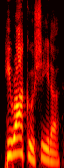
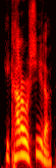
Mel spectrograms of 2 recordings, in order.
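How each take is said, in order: First: The name's second syllable is 'ra'. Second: The name's second syllable is 'ka'. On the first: The speaker calls it wrong. "they say it wrong" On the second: The speaker calls it right. "it's Hikaru Shida"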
